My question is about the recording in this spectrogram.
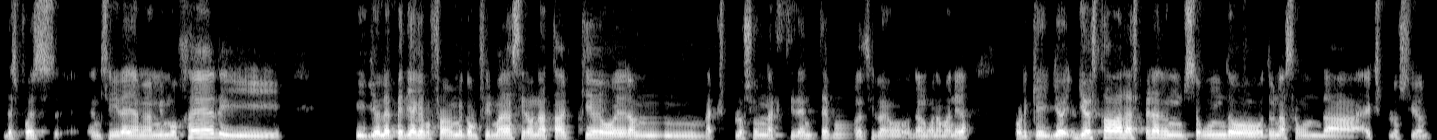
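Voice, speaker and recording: A man from Spain, a football coach answering interview questions earnestly, pausing often with fillers. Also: fairly high pitch, steady tone, mellow, dull audio. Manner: earnest, hesitant with frequent fillers and restarts.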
